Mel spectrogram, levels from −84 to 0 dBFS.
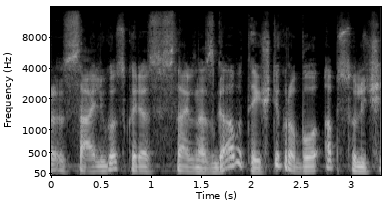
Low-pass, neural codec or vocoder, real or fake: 14.4 kHz; none; real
